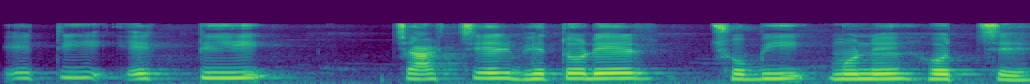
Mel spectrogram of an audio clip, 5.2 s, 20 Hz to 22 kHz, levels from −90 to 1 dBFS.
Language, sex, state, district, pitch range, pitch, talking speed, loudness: Bengali, female, West Bengal, Paschim Medinipur, 200-230 Hz, 210 Hz, 95 wpm, -16 LUFS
